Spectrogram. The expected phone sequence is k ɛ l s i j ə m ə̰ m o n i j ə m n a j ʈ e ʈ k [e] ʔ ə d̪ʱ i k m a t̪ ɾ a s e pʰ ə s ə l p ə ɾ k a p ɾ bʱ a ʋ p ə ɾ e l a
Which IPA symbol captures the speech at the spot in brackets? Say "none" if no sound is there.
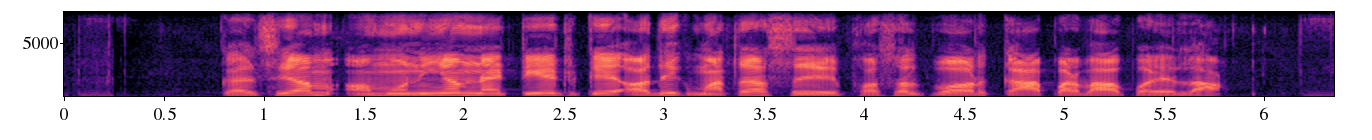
e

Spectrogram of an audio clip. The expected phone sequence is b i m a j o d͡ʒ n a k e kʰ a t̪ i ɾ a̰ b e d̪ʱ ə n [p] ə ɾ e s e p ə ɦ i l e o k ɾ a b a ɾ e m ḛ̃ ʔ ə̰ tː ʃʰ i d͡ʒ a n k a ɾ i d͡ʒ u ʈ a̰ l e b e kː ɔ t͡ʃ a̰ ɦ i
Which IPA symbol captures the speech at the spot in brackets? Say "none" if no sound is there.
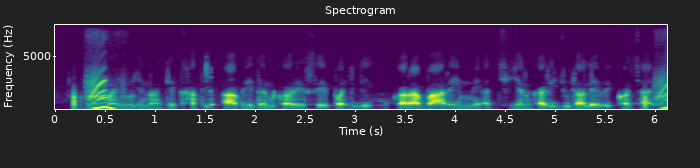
k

